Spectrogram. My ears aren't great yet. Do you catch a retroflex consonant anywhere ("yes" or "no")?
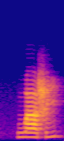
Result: yes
